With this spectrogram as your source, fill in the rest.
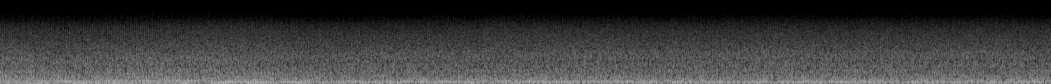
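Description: Propeller engines drone steadily as a plane flies.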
